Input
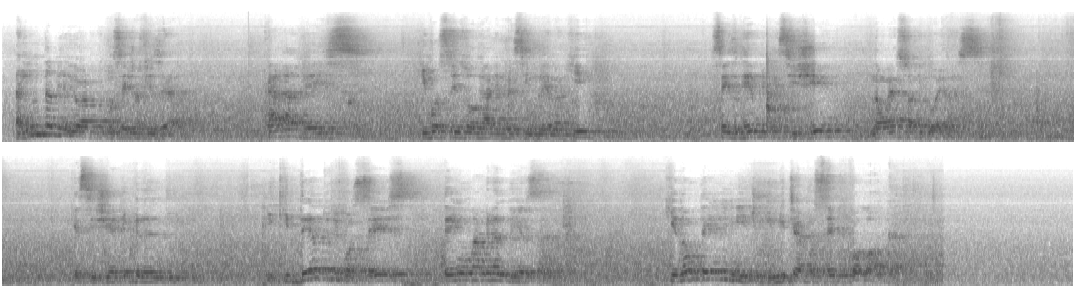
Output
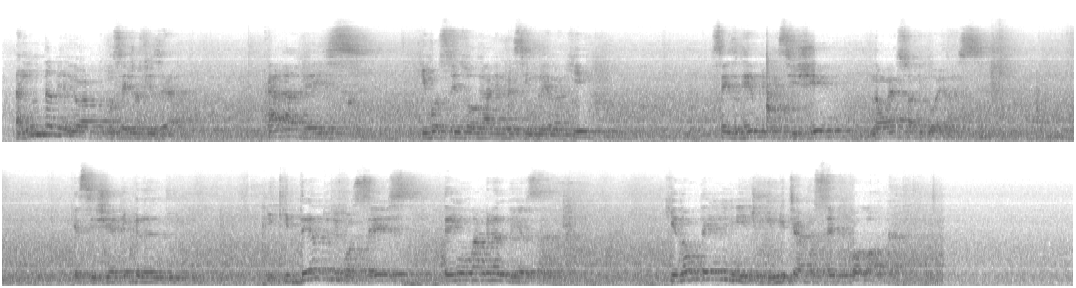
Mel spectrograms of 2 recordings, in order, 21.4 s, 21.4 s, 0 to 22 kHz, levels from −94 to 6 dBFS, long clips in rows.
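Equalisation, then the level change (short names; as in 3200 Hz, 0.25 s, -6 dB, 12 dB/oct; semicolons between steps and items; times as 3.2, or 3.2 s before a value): air absorption 54 m; bell 510 Hz -10.5 dB 0.25 oct; -6.5 dB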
